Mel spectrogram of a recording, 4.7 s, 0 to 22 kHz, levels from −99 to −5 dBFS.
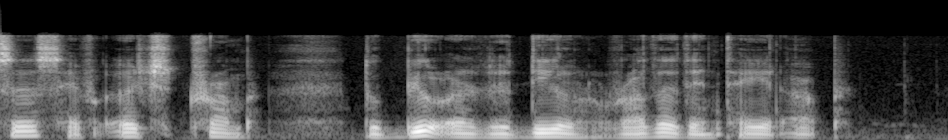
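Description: No technical faults are audible.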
